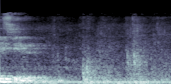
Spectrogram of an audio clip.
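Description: Quiet room tone in a large hall after the organ stops: a low steady hum, a brief bit of a man's voice right at the start, and a few faint light taps.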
